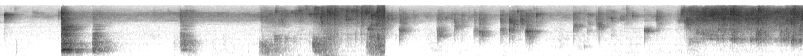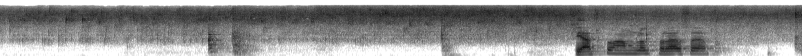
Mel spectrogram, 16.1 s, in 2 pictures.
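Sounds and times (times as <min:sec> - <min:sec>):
onion sizzling in oil: 0:02.6 - 0:04.0, 0:06.8 - 0:16.0
spices crackling in hot oil: 0:02.6 - 0:16.0.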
